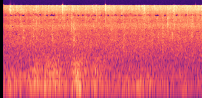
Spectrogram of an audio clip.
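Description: Rain falling hard and steadily, with a low rumble of thunder through roughly the first two seconds, loudest around a second and a half in.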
